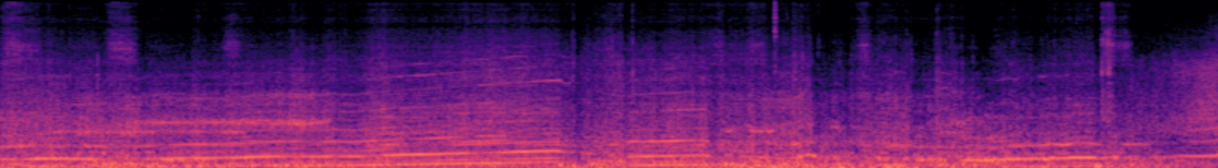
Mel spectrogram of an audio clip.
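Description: A Lotus Emira sports car accelerates on a race track with a loud, continuous engine roar that climbs in pitch through several gear changes, heard from inside the car.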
